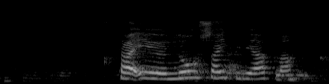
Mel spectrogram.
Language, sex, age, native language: Icelandic, male, 13, German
